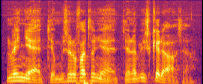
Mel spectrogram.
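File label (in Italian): "bischerata", dialettale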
